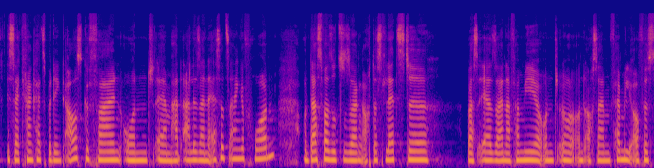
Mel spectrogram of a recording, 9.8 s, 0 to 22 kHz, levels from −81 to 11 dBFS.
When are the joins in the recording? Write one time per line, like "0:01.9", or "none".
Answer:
none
